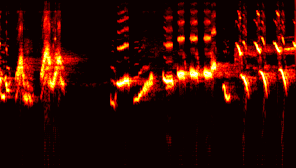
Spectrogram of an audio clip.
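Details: White-rumped shama song meant to draw answers from other shamas; harsh scratchy notes give way to a fast sequence of loud, clear slurred whistles and chirps.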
